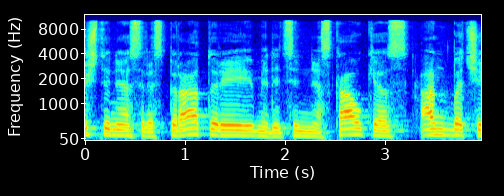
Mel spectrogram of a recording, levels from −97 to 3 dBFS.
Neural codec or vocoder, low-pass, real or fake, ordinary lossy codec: none; 9.9 kHz; real; AAC, 48 kbps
